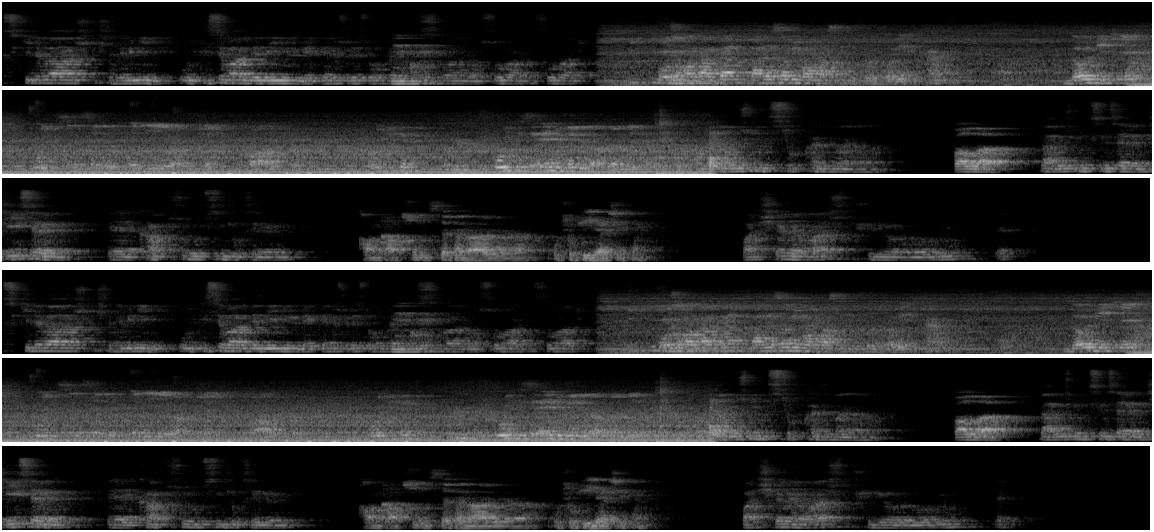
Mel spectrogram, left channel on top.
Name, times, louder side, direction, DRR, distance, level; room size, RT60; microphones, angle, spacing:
voice 1, 0.0-5.8 6.2-7.2 9.2-9.4 16.0-16.4 18.3-20.3 21.9-23.7 24.0-25.9 30.4-32.6 32.9-33.0, left 1 dB, 65° right, -6 dB, 0.6 m, -38 dB
voice 2, 3.9-4.3 6.6-9.1 10.6-11.4 11.8-14.6 15.2-16.0 16.4-18.0 21.0-21.5 26.6-29.4, left 2 dB, 65° left, -9 dB, 0.5 m, -31 dB
sound 1, 5.9-15.2, right 1 dB, 5° right, 0.5 m, -42 dB
sound 2, 11.2-18.6, equal, 40° left, 0.8 m, -30 dB
2.4 x 2.1 x 2.9 m, 1.1 s
head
